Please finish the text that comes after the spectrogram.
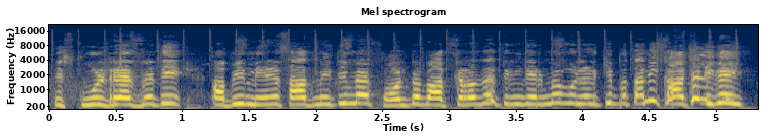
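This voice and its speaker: A man's voice: very high voice, fairly quick, muffled recording. A man acting a stern, suspicious older brother who is a policeman, in an amateur melodramatic skit. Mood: alarmed, urgent. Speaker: actor in a moral-story video.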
